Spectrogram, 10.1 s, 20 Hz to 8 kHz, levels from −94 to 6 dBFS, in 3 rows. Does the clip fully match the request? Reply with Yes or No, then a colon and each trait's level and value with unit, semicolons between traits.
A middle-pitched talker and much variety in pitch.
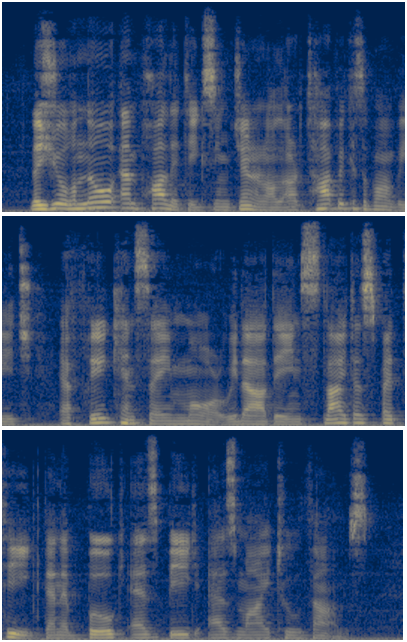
No: low, 115 Hz; wide, 5.7 semitones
